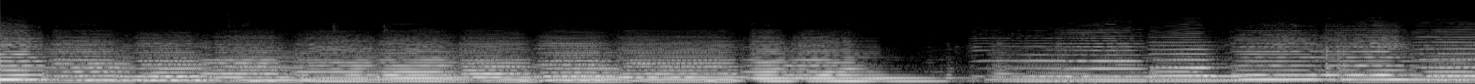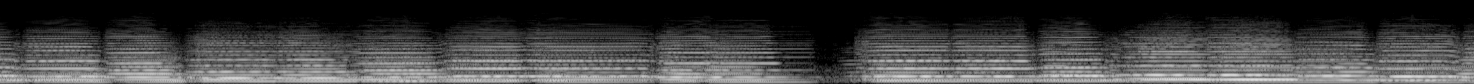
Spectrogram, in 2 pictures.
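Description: A student cello ensemble plays a piece together, several cellos bowing sustained notes at once. The music breaks off briefly twice between phrases, about nine seconds in and again about twenty-three seconds in.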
